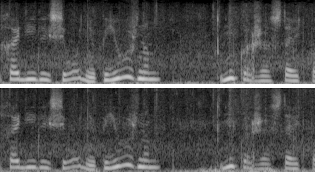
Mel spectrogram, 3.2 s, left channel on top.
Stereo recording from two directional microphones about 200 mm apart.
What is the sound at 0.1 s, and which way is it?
Speech, 20° left (ahead or behind).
